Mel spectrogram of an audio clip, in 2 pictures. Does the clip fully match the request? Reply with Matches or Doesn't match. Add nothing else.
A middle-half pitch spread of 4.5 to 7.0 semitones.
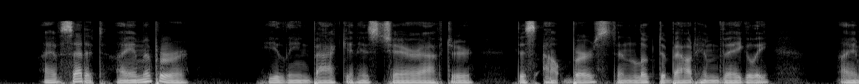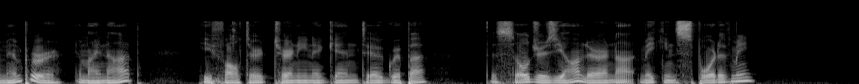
Doesn't match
